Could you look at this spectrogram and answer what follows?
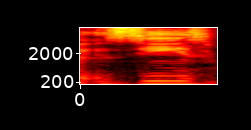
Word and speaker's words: Aziz: It's your boy Aziz, rhymes with disease, back for another video.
